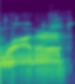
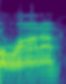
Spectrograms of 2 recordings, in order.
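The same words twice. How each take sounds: First: The final R sound is pronounced. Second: The final R sound is dropped. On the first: "we don't say water" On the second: "we say water, like W A T A"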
